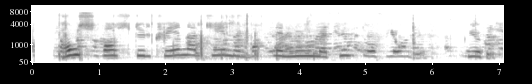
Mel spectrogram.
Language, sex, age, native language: Icelandic, male, 11, Icelandic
